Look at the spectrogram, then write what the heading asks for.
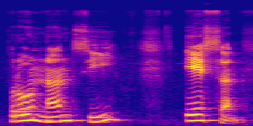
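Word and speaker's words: pronunciation: लोग ए लिख देंगे ए टी आई ओ एन कहीं भी अगर लास्ट में हो तो उसको सन पढ़ते हैं क्या पढ़ते हैं सन तो क्या हम लोगों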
